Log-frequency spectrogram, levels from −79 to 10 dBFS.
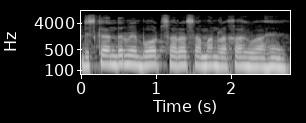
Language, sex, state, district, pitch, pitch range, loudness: Hindi, male, Arunachal Pradesh, Papum Pare, 145 Hz, 135-155 Hz, -13 LUFS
